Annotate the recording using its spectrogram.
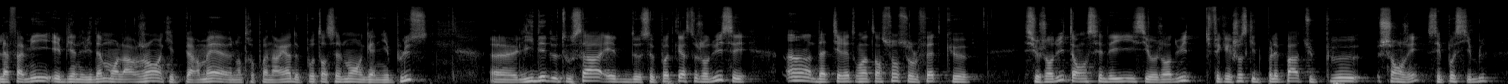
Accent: Auvergne-Rhône-Alpes, France; je suis simplement euh, entre Lyon et Saint-Étienne, dans ma ville natale où je suis euh, bah, dans le centre caisse de mes parents et où je passe du temps en famille.

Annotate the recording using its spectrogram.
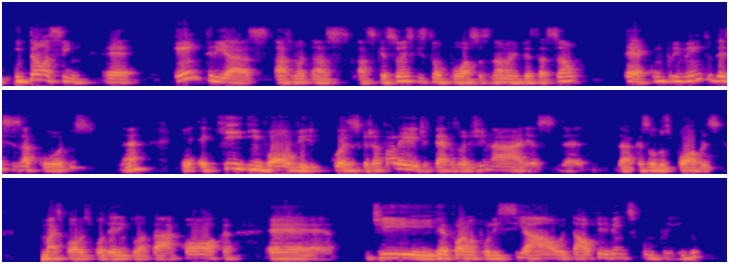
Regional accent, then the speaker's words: Brazil; eu sou brasileiro

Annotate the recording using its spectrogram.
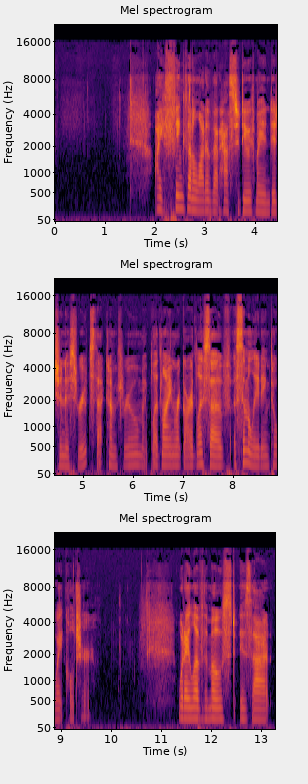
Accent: Orange County, California, United States; also born or lived in Los Angeles, California; I was born in Los Angeles, but I ended up moving down to Orange County once my parents, decided they wanted to move on up for a better life for themselves.

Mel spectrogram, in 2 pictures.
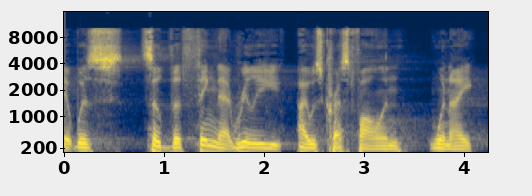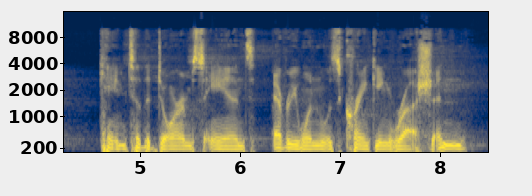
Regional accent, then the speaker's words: Illinois, United States; Yeah, I was in the suburbs. Southwest suburbs of Chicago.

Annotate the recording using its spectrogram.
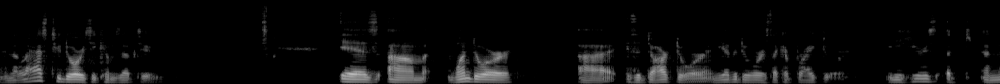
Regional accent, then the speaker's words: McAllen, Texas, United States; where I live in McAllen, Texas, I'm from a border town.

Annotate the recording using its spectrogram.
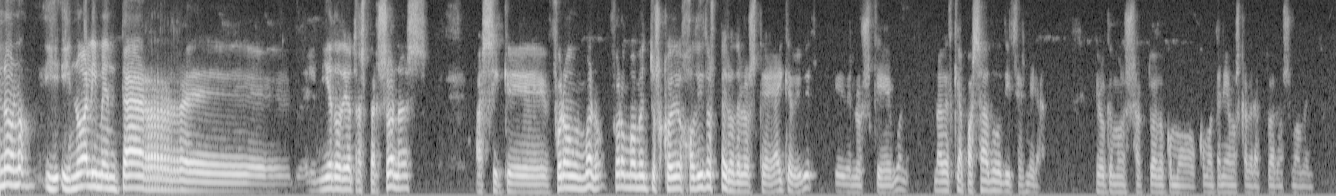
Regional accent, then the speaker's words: Galicia, Spain; soy muy gallego

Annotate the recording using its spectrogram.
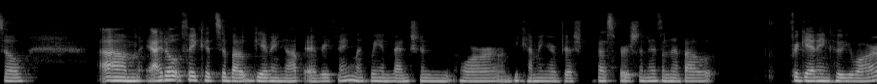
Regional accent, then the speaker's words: India; I'm I'm a Hindu. I'm in, I'm Indian

